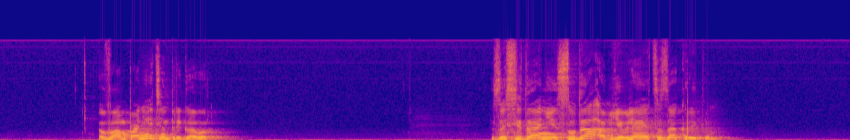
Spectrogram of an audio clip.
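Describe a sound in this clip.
A young man speaks quietly.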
